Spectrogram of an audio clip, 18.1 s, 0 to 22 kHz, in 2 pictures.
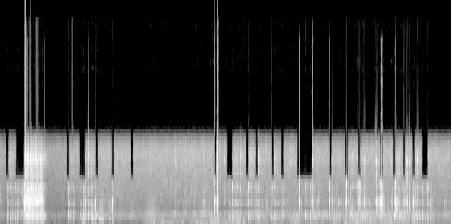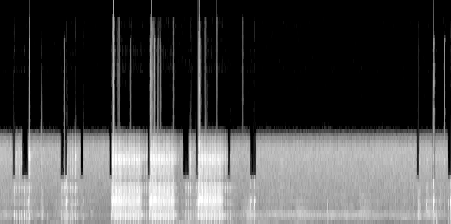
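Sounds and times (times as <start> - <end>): rustle of movement: 0.0 - 18.0
airsoft gun firing bursts: 0.4 - 1.5, 11.3 - 13.6.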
